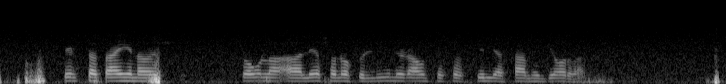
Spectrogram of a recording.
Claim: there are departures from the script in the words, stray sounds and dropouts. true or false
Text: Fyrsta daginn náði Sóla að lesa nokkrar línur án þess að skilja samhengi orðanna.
false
